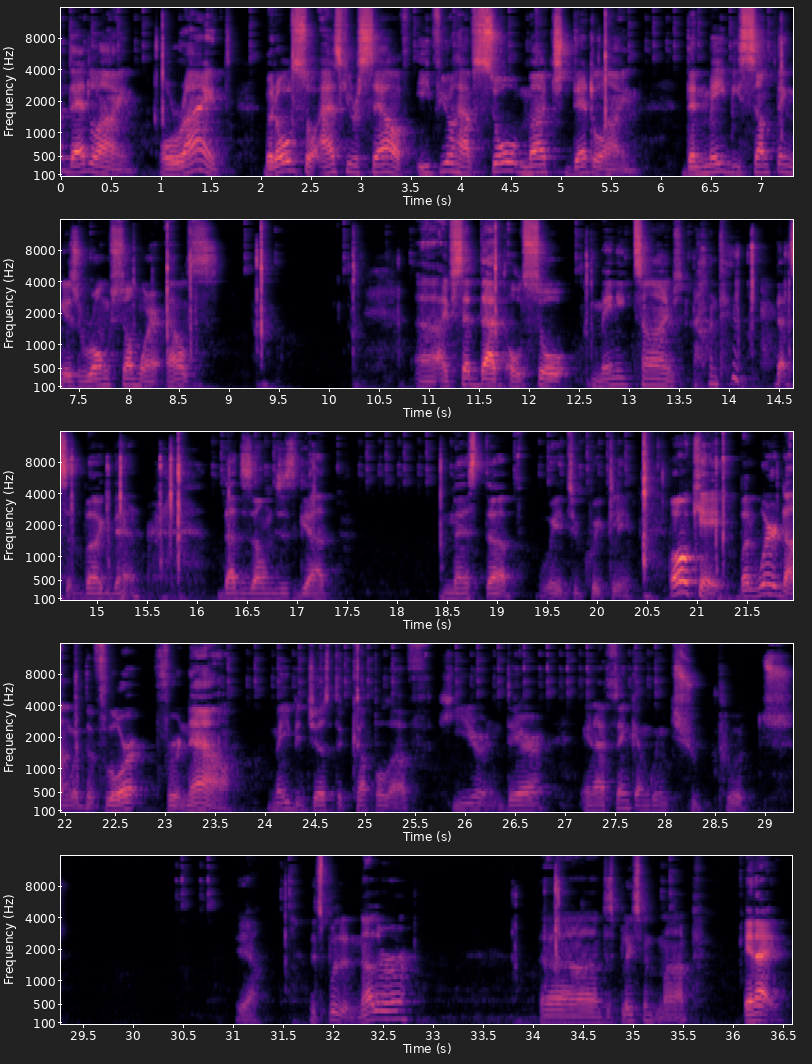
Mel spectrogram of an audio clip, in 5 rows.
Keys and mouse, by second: 33.2 click, 34.8 ctrl+s, 35.2-36.5 drag.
